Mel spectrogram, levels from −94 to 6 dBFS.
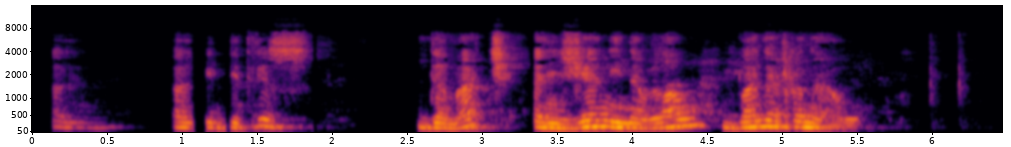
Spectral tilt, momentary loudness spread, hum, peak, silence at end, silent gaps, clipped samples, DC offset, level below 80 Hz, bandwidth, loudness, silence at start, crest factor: -7 dB/octave; 17 LU; none; -4 dBFS; 0.95 s; 0.81-0.94 s, 1.10-1.16 s, 2.32-2.58 s; under 0.1%; under 0.1%; -64 dBFS; 7.4 kHz; -22 LUFS; 0.15 s; 18 dB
